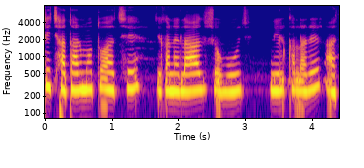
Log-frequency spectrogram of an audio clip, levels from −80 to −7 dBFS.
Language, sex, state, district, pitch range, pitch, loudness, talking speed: Bengali, female, Assam, Hailakandi, 240-265 Hz, 255 Hz, -14 LUFS, 120 wpm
